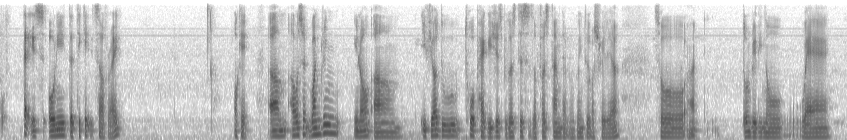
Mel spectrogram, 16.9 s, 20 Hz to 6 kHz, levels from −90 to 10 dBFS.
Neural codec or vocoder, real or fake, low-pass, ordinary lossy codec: none; real; 5.4 kHz; none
